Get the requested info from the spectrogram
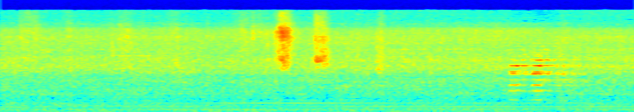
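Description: Street traffic with a vehicle's engine running steadily. Two short hissing sounds come just before the middle, and near the end a short, broken high tone sounds, a car horn toot.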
